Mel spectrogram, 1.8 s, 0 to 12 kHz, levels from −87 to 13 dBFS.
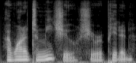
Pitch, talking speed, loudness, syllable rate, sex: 120 Hz, 230 wpm, -18 LUFS, 6.2 syllables/s, male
